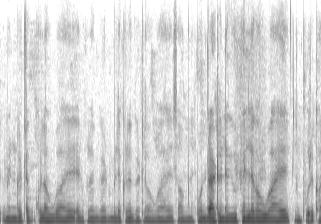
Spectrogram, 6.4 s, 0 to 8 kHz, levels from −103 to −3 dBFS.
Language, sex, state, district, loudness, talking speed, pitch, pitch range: Hindi, male, Jharkhand, Sahebganj, -39 LUFS, 215 wpm, 125 Hz, 120-125 Hz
